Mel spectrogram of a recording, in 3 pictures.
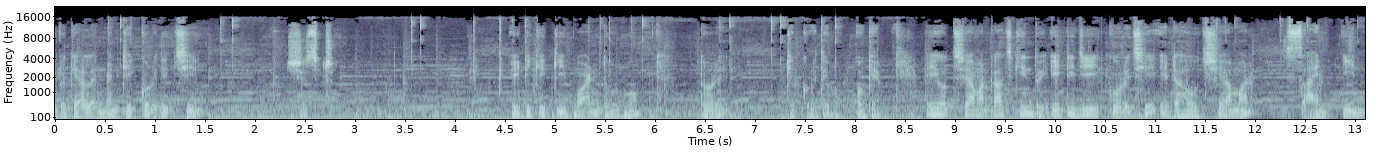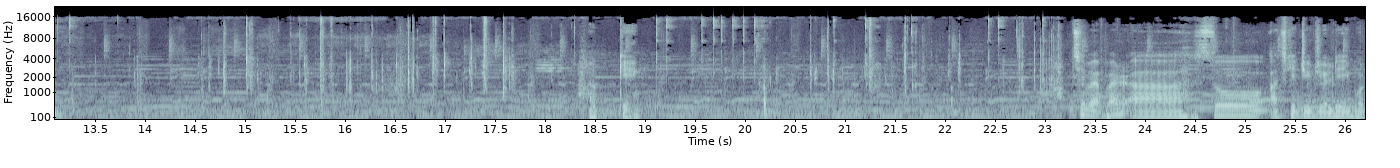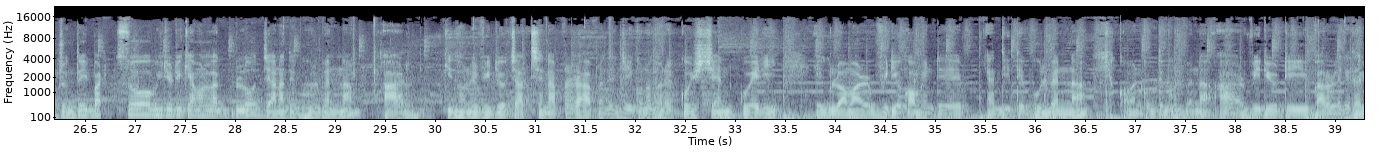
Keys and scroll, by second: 17.3 ctrl+a.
